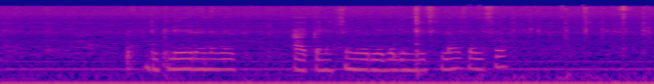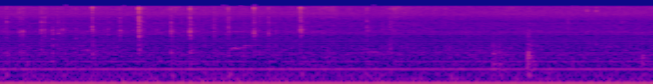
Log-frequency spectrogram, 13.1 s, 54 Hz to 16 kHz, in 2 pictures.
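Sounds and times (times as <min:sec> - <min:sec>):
steady low hum: 0:00.0 - 0:13.0
keyboard keys clicking: 0:05.2 - 0:09.6.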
